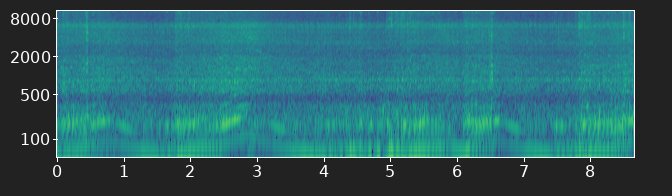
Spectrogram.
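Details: 1964 Volkswagen Beetle air-cooled flat-four, in neutral: throttle blips with sharp pops around each rev, worse under load or acceleration; owner thinks from the carbs but unsure; backfire cause not confirmed.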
